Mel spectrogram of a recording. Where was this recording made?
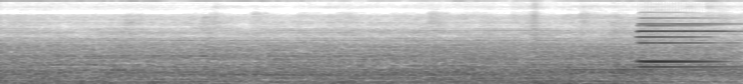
in an elevator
